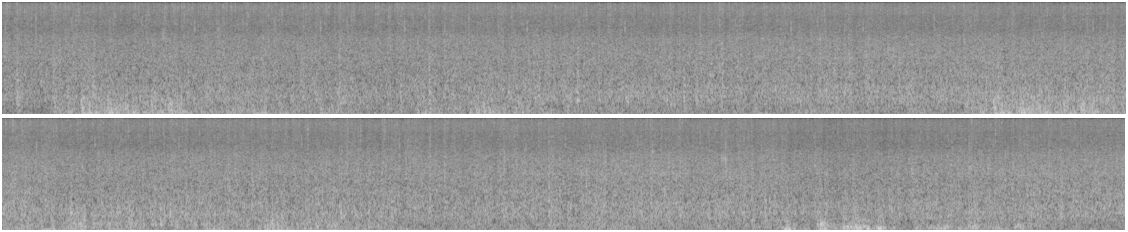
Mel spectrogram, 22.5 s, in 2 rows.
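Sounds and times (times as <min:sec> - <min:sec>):
thunderstorm: 0:00.2 - 0:22.3.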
